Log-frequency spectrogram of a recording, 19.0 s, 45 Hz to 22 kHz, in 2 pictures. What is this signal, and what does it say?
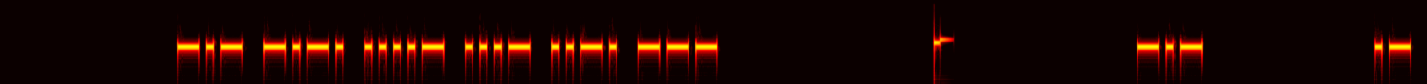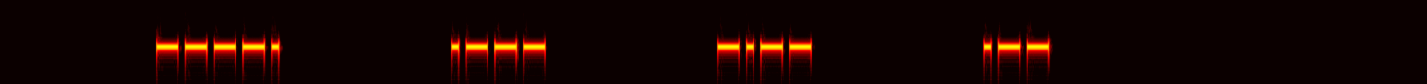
Morse code, heard as a keyed tone, about 25 wpm, spaced as for 11 wpm, 700 Hz. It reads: KC4VFO KA9JYW
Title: USA Call Signs - 6 Characters - 8x Character Spacing - 25wpm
